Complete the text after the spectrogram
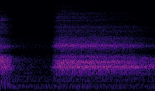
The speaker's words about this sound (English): It means to catch your breath, to breathe in.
